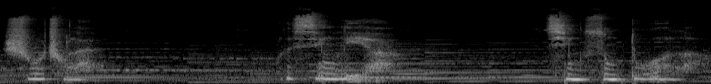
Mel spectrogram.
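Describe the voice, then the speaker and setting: A woman acting a tender, weary woman making peace with an old love in a radio play, hushed and deliberate. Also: fairly high pitch, flat delivery. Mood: tender, sorrowful. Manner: slow, hushed, deliberate, pausing between short phrases. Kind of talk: amateur radio drama reading of a stage play. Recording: zither music behind. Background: zither music.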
